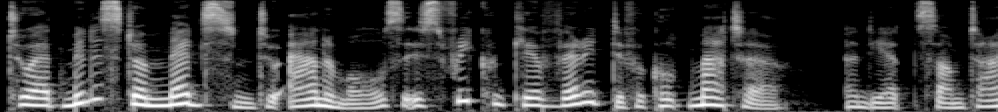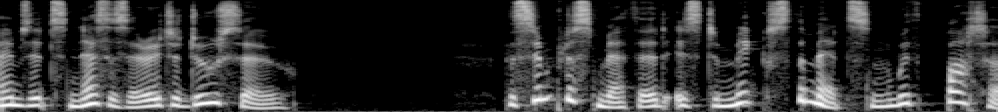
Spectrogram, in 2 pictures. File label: Female speech English Mono output noised, 3bit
